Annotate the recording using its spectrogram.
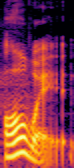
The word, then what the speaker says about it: Alvvays: This week, we will be reviewing the beautiful artist that you have just been listening to, which is our Canadian darlings, Always, spelled A-L-V-V-A-Y-S. Always, sometimes. – But pronounced Always.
